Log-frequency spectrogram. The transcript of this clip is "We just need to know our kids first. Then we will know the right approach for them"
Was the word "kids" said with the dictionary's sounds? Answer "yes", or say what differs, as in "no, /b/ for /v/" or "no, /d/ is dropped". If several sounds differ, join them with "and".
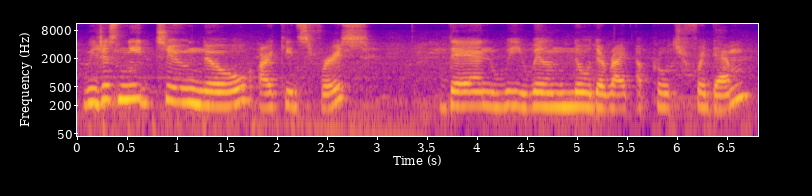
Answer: no, /s/ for /z/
